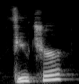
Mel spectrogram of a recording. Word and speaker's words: future: It's ch because we see t u r e. We pronounce the t as ch. And we see t u r i in futuristic. Again the t is pronounced with the ch sound.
